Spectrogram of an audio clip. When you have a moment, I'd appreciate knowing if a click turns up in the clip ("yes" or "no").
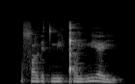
yes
